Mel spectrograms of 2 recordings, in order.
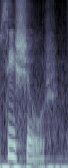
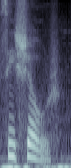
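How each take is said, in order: First: It is said in a stylized foreign accent. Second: The same.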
